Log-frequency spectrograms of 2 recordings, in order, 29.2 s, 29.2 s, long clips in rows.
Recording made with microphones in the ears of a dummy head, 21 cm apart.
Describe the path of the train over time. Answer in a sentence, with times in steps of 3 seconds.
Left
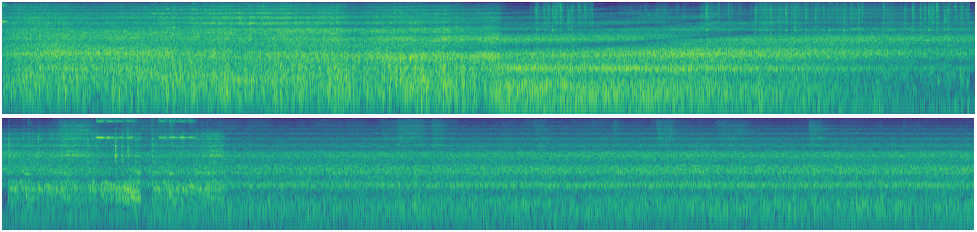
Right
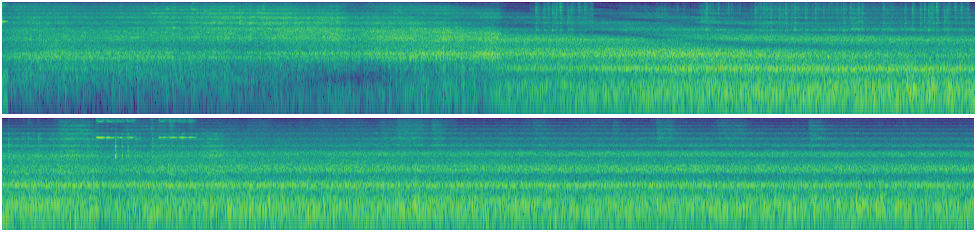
In this clip you hear the train on the left from 0 s, in the centre from 9 s and on the right from 12 s.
